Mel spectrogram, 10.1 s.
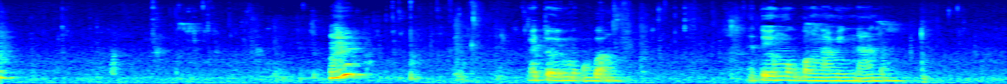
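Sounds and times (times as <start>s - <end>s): chewing mango: 0.0s - 7.9s.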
